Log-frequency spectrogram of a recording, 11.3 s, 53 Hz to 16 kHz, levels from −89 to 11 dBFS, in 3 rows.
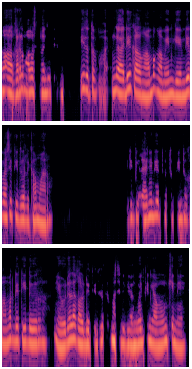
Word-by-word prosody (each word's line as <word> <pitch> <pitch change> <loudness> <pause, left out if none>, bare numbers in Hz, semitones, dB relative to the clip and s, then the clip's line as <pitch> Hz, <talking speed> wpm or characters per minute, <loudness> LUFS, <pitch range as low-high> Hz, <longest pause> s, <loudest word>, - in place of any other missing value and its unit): heeh, 225 -3 +2
karena 220 +4 +1
males 210 -1 +1
ngelanjutin. 205 +2 -3 0.4
Dia 250 - -2
tetep 215 -1 -4
me - - -11
nggak, 215 -2 +4
dia 245 - +4
kalau 200 -3 +3
ngambek 175 +8 +1
nggak 185 -3 +1
main 180 +3 +2
game, 175 0 +3
dia 215 - +5
pasti 200 +3 -1
tidur 170 -3 -1
di - - -5
kamar. 155 -3 +1 1.6
Jadi 165 +4 -10
pilihannya 180 +1 -1
dia 205 - -1
tutup 185 -1 -14
pintu 175 +1 -3
kamar, 170 +3 0
dia 185 - 0
tidur. 170 -2 +2 0.4
Ya, 150 - +2
udahlah 190 +7 +3
kalau 160 -2 +4
dia 155 - +4
tidur 165 +3 -3
tuh 205 - -36
masih 175 - +4
digangguin, 155 +2 +3
kan, 195 - -4
nggak 150 -3 +1
mungkin 180 +2 0
ye. 140 - -1
185 Hz, 210 wpm, -23 LUFS, 165-205 Hz, 1.6 s, dia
